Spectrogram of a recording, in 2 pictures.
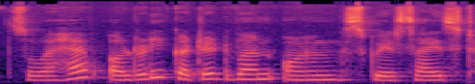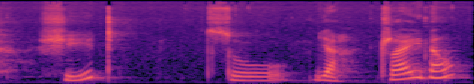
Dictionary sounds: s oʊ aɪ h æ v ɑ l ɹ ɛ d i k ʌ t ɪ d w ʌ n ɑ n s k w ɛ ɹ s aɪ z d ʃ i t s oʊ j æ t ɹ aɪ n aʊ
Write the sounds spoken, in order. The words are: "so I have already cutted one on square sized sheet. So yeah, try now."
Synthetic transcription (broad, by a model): s oʊ aɪ h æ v ɑ l ɹ ɛ d i k ʌ t ɪ d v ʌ n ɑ n s k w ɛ ɹ s aɪ z d ʃ i t s oʊ j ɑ t ɹ aɪ n aʊ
